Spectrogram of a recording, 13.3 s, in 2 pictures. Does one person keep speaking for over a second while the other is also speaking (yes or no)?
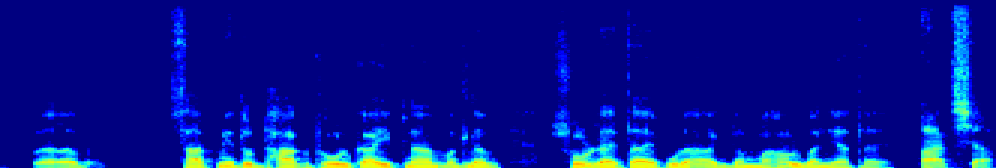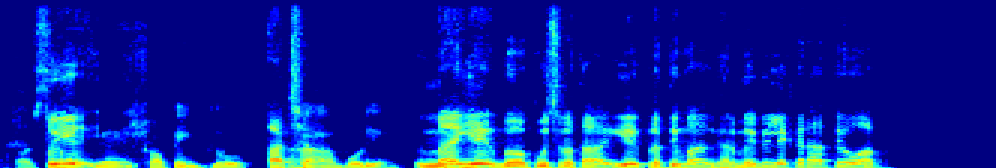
no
